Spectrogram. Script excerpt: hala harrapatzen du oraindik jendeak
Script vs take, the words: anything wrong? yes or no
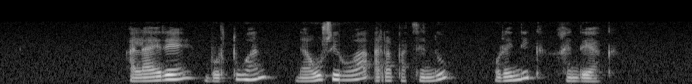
yes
